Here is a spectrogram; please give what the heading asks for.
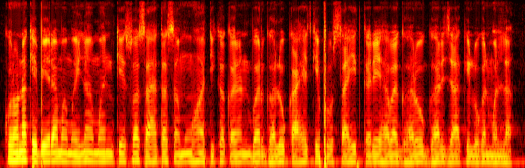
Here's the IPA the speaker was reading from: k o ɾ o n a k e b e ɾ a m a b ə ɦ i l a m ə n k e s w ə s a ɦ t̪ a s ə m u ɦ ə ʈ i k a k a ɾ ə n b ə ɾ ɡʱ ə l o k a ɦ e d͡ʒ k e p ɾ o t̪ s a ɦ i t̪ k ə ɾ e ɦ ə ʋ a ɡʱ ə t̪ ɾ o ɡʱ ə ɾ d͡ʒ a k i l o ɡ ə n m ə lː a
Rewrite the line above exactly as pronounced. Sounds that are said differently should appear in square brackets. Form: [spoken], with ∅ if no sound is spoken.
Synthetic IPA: k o ɾ o n a k e b e ɾ a m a [m] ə ɦ i l a m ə n k e s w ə s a ɦ t̪ a s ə m u ɦ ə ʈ i k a k [ə] ɾ ə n b ə ɾ ɡʱ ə l o k a ɦ e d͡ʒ k e p ɾ o t̪ s a ɦ i t̪ k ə ɾ e ɦ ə ʋ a ɡʱ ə [∅] ɾ o ɡʱ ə ɾ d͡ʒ a k [e] l o ɡ ə n m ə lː a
